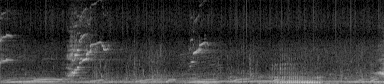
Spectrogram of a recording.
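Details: Male humpback whale singing at sea, its song changing each year as new phrases are learned: sliding moans and wavering low tones layered beneath brief high squeals and upsweeping whistles, with a louder pulsed groan near the end.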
